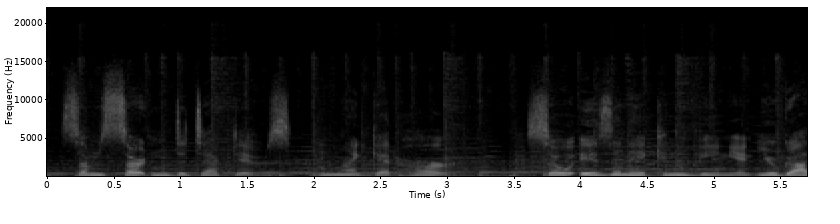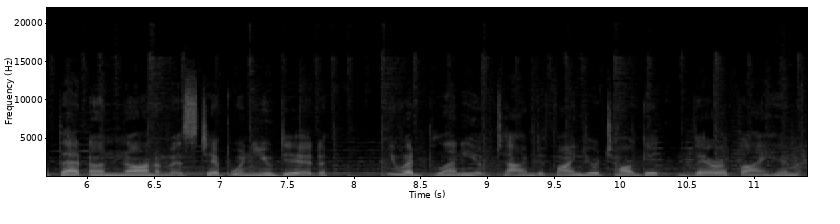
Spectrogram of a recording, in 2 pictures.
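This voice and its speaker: A woman's voice: mid-range voice, close to an everyday voice. A woman doing a sly teasing bat. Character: sly female bat spy, teasing and smug. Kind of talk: fan comic dub. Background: background music.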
